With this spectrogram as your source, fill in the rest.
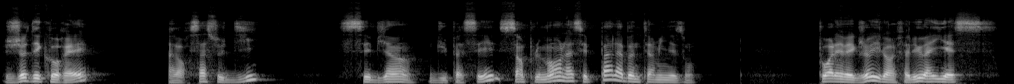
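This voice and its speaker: Patient low-voiced male teacher. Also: warm tone. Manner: slow, patient, explains step by step. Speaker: primary school teacher. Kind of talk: recorded lesson correcting exercises.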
